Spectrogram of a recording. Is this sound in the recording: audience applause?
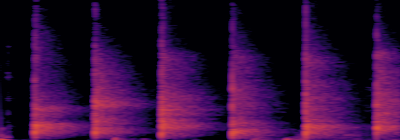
yes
